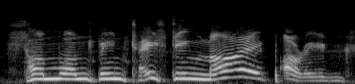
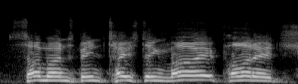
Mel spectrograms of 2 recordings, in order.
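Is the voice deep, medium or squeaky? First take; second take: medium; deep. First: It is growled in a medium-pitched voice. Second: It is roared in a deep gruff voice.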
